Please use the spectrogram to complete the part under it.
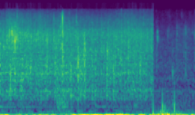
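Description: Ginger-garlic paste fries with curry leaves in oil, a soft, continuous sizzle at close range that breaks off near the end with a few spoon knocks.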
